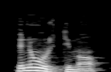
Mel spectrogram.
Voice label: "penurtimo", crespinese

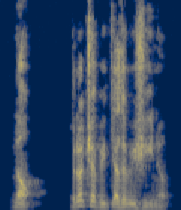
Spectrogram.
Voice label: "picchia", crespinese

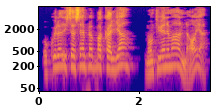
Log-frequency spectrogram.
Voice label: "baccaglia", crespinese

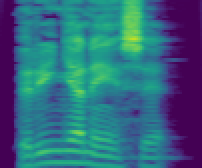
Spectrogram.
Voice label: "perignanese", crespinese, vocabolario dialettale

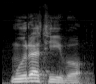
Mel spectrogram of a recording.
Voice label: "murativo", crespinese

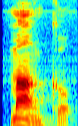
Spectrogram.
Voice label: "manco", crespinese

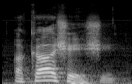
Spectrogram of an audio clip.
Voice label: "a caaceci", Crespinese

